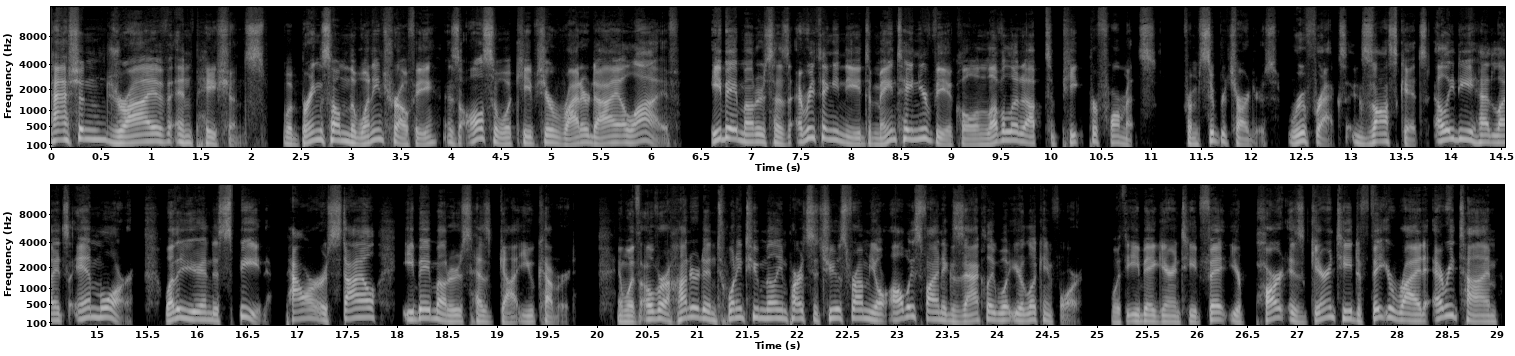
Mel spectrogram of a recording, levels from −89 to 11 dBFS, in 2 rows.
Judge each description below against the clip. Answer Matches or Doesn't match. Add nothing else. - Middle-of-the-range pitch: Matches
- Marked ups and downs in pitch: Matches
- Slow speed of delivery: Doesn't match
